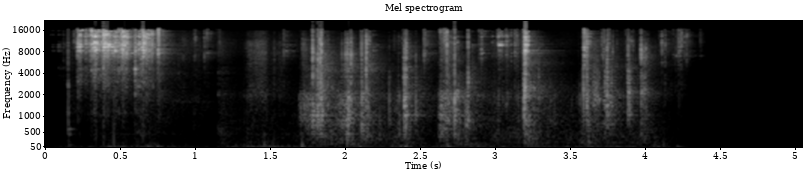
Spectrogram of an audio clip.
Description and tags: opening Padlock
close, closing, door, gate, key, keys, lock, locking, open, opening, padlock, shut, squeak, unlock, unlocking, wood, wooden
